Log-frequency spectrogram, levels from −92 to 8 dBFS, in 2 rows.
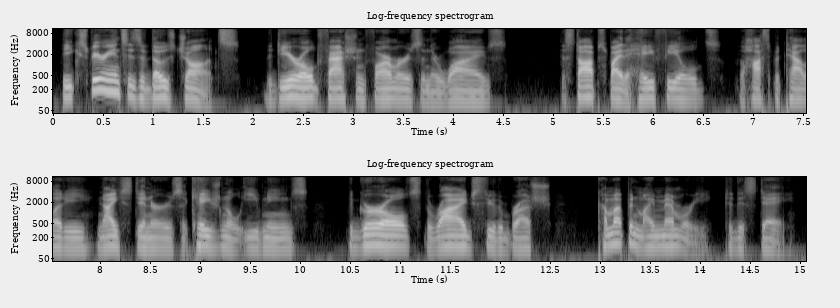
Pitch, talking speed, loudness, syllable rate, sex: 100 Hz, 160 wpm, -23 LUFS, 4.7 syllables/s, male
